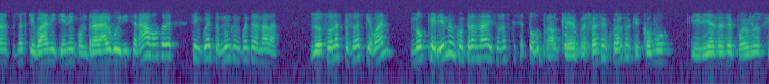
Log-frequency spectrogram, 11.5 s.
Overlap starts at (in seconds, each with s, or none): none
